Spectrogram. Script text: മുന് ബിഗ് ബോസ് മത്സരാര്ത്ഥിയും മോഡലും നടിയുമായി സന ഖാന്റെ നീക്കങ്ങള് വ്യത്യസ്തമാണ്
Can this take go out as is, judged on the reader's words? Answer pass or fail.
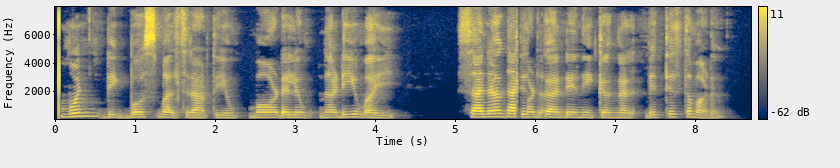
fail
